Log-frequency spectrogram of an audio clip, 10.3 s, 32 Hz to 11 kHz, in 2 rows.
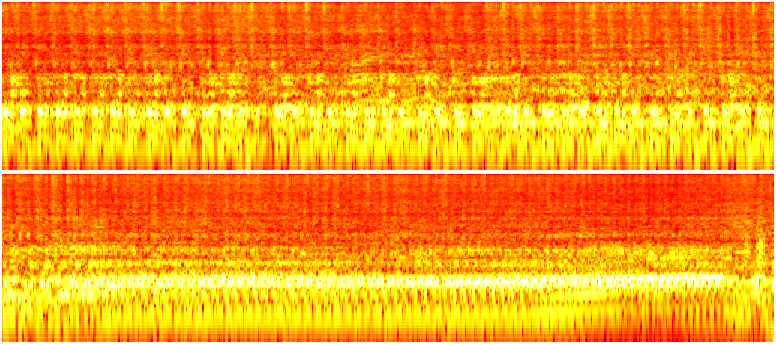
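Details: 2011 Harley Road Glide Twin Cam V-twin after motor and primary repair, during its first heat cycle; it had sounded possibly lean just before. A loping idle rises under a blip and holds an even, steady beat with no knocking or tapping: normal running.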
